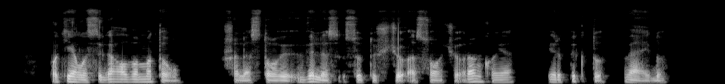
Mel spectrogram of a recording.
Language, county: Lithuanian, Šiauliai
